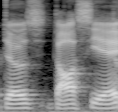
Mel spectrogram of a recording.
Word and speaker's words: dossier: How do you pronounce that word? Dossier.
